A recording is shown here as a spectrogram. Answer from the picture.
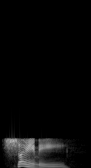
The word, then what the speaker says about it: Shaney: My name is Shani. Can I start by getting your zip code to pull up your account? – Yeah, good morning, Shani. Did I pronounce that correctly? – Shani, S-H-A-N-E-Y.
